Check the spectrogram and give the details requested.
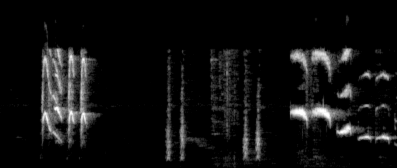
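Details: Song of a brown-chested jungle flycatcher used as a lure for wild birds: a quick buzzy triplet, scattered sharp clicks, then a string of high thin whistled slurs dropping in pitch.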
